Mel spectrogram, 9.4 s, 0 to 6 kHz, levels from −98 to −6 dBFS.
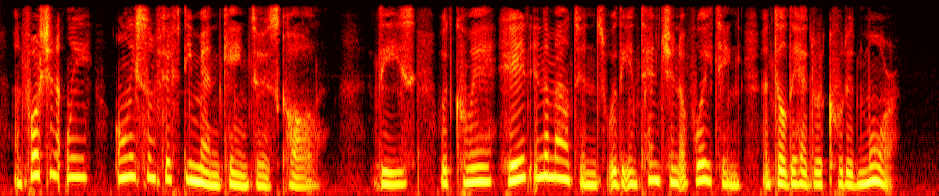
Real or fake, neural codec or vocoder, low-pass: real; none; 5.4 kHz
